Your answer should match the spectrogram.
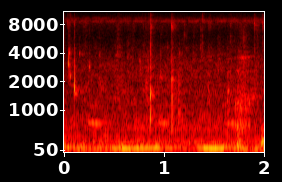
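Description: Water splashing and dripping in a plastic tub as an otter lunges and paddles after live fish, with background music underneath.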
